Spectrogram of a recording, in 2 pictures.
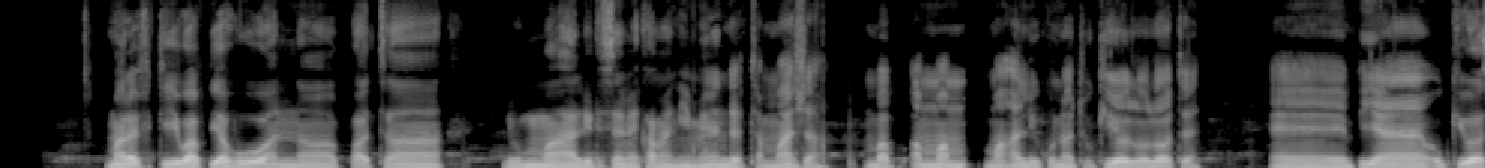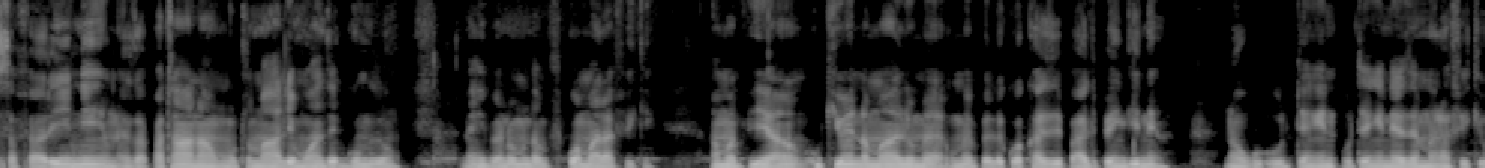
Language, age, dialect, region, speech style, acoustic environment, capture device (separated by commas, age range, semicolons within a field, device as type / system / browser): Swahili, 25-34, Kenya - Nairobi Sheng-influenced, Kenya, relaxed, silence, mobile / Linux / Chrome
